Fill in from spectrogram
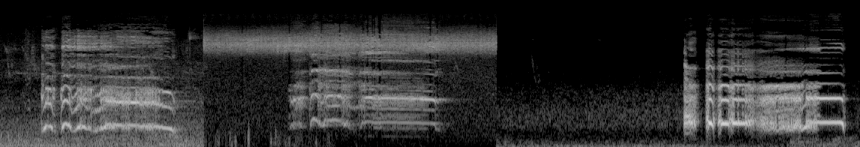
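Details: Rooster crowing on a farm at dawn: a loud harmonic crow rising and wavering near the start, a steady high hiss in the middle, a fainter partial crow, then another strong crow near the end.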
